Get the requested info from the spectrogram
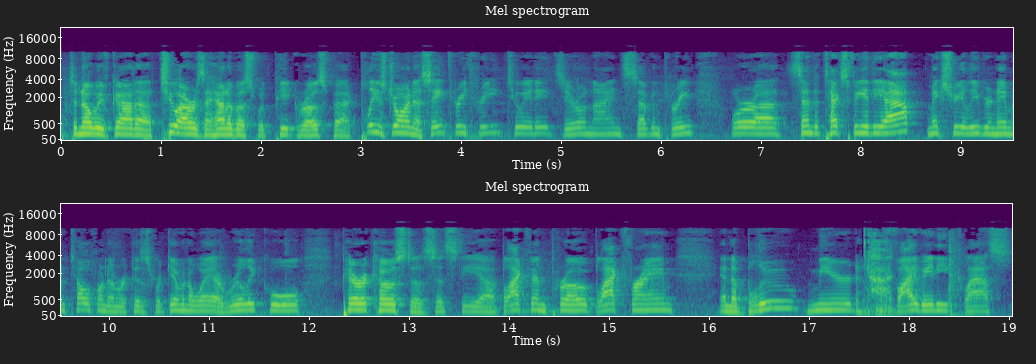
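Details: Adult male radio host; Normal speech.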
